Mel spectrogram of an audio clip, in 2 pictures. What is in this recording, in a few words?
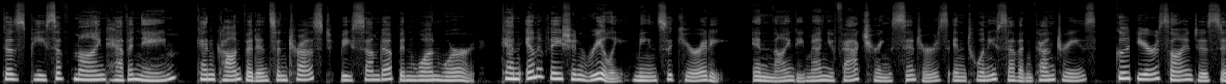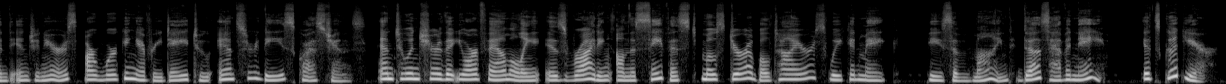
Timed Commercial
